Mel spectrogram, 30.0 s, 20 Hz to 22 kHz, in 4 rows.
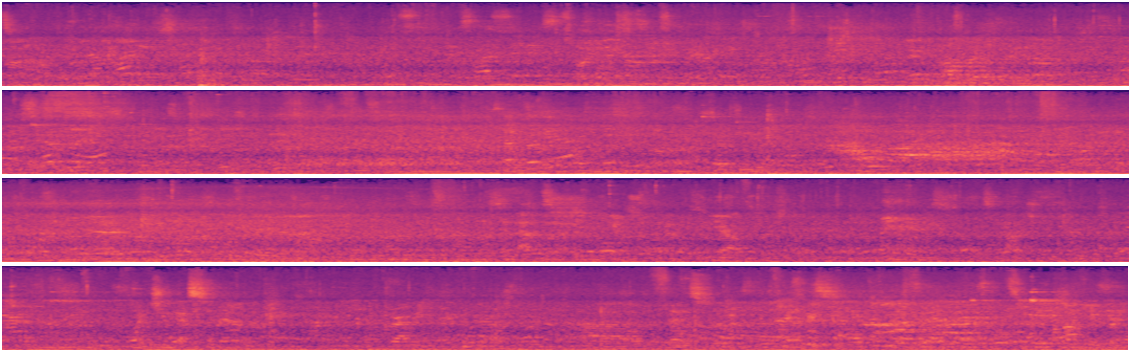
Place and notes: berlin: kottbusser tor - the city, the country & me: balcony nearby café kotti
night ambience
the city, the country & me: may 16, 2013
